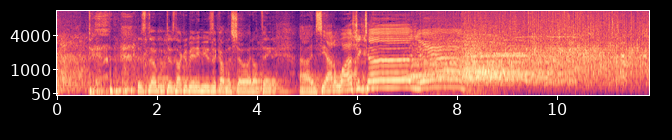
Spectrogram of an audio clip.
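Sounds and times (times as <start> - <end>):
laughter: 0.0 - 2.0
speech: 0.6 - 8.3
audience clapping: 7.2 - 11.8.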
